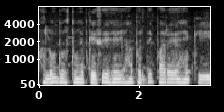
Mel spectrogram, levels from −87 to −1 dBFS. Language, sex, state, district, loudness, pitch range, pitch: Hindi, male, Chhattisgarh, Korba, -17 LUFS, 125-140 Hz, 130 Hz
